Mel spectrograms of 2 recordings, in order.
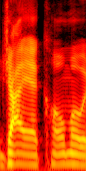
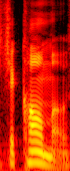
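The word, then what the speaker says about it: Giacomo: lot of people were I kept calling it jayakumo it's it's chacomo so for all you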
